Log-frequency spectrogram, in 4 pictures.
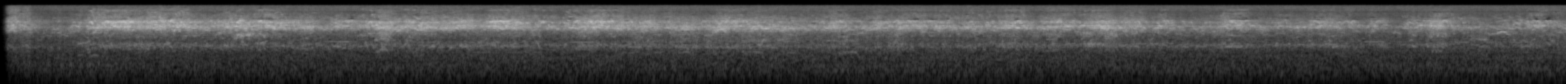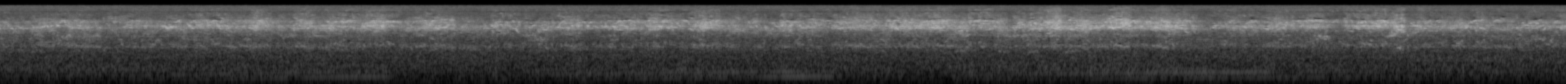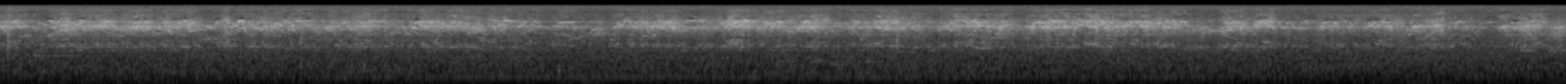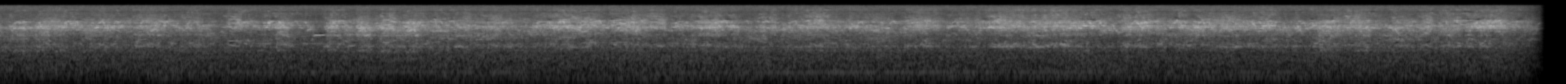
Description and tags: Birds - Australian outback
Recording on iPhone while camping in Australian outback. Pretty wild and loud but may be useful for one of your projects.
australia, birds, birdsong, country, field-recording, nature, spring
